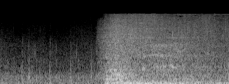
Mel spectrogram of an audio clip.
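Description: A blade slashes into a creature with a wet, heavy splatter.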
